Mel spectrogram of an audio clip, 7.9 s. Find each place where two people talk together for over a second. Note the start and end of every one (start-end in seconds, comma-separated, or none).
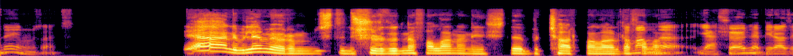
none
